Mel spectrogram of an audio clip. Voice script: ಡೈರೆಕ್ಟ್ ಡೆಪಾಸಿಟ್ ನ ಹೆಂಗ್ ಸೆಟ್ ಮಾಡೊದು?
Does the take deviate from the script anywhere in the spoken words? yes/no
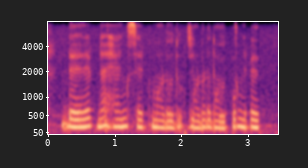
yes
